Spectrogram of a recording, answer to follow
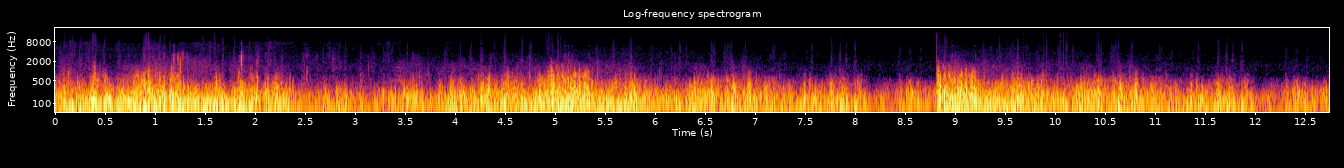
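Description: Wind buffeting an action camera's microphone: a gusty, low rumble that rises and falls, with scattered knocks, jumping up suddenly about nine seconds in.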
